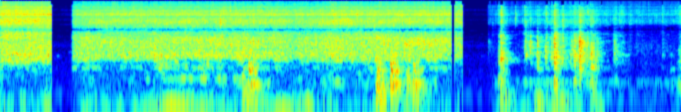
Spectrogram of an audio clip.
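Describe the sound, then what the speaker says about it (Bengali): Moorola sea fish frying sizzles and hisses steadily in a pan, interrupted by two brief cuts, followed by clattering, stirring and crackling. "সব মাছ দিয়ে দিলাম ভালো করে ভেজে নেবো আমি মাছগুলো"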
